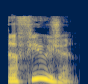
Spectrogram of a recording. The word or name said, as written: affusion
